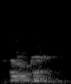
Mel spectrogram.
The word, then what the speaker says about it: Coca: Now batting number 22, Louis Coca. Coca Mocha. It rhymes with like mocha from Starbucks or Coca-Cola, which is based in Atlanta.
